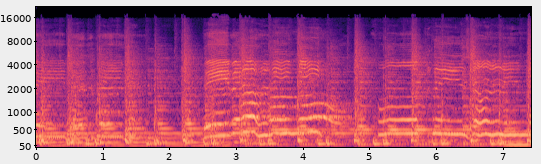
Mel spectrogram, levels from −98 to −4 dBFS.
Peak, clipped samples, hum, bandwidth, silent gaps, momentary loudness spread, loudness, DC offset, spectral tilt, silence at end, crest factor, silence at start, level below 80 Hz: -6 dBFS; under 0.1%; none; 17.5 kHz; none; 7 LU; -20 LUFS; under 0.1%; -4.5 dB/octave; 0 s; 14 dB; 0 s; -38 dBFS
